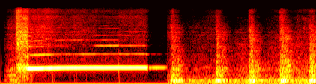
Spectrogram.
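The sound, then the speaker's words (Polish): Steam locomotive whistle from an old railway steam engine: a loud, steady, high blast lasting about two seconds, then a run of rhythmic hissing chuffs of escaping steam. “To była podróż parowozem.”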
